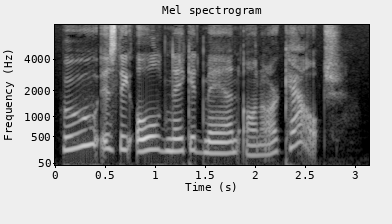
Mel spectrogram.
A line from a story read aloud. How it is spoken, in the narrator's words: He said calmly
